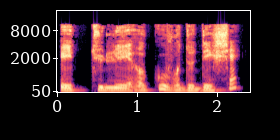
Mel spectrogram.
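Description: A man's voice: on the low side, expressive, slow pace, breathy edge, dry recording, studio quality, exaggerated voice. Man doing a grumbling, stubborn teenage wizard. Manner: mutters, flares up angrily.

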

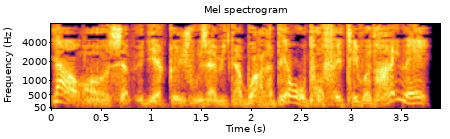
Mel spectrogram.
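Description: A man doing a gruff country caretaker with a gravelly bass. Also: wildly swooping pitch, moderate pace, no echo, full character voice. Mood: affable. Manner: blunt slangy threats then chatty. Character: gruff rural male estate caretaker, jumpy then jovial. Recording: dull lo-fi recording.

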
